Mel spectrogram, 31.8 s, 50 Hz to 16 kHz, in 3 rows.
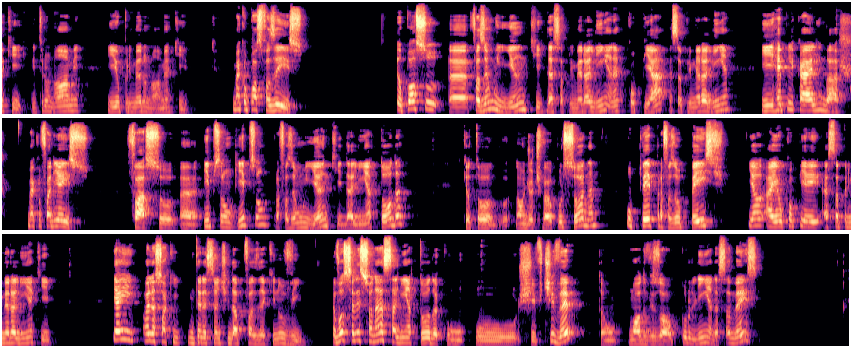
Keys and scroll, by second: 0.0-2.6 typing, 13.0 y, 18.5 p, 20.0-21.7 typing, 27.9 shift+v.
